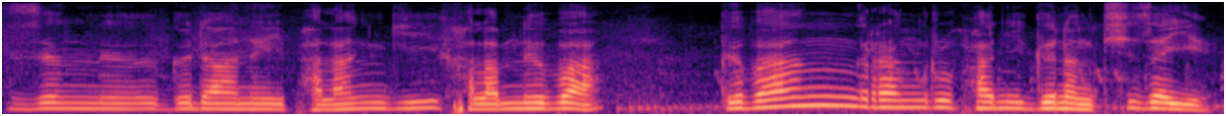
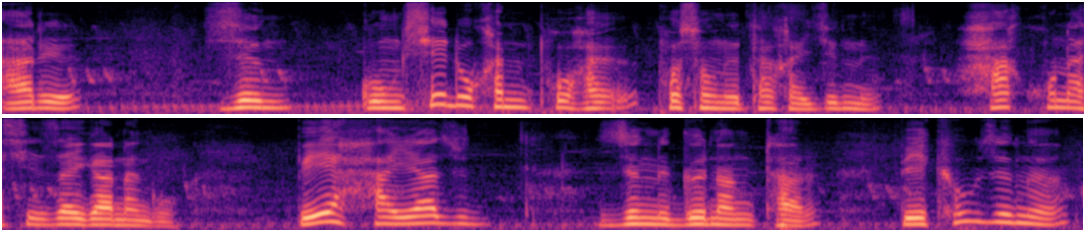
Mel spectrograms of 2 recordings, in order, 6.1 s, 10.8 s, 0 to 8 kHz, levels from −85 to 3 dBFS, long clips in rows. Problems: constant background noise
